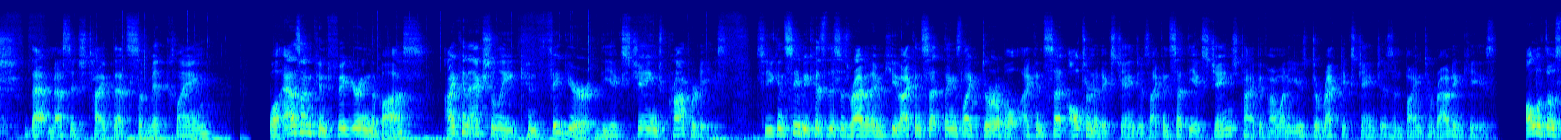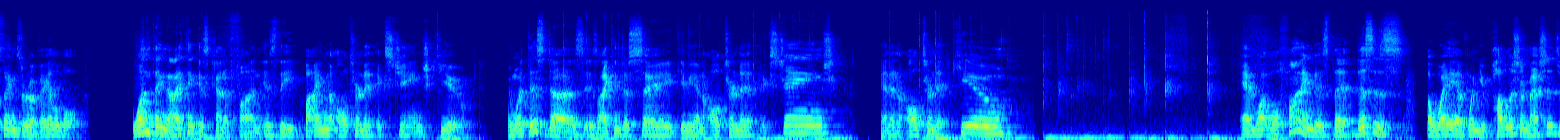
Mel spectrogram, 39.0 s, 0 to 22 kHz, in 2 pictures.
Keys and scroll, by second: 2.2 Return, 2.9 Return, 4.4 Return, 24.8 Return, 28.6 Return, 34.5 alt+super+Return.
